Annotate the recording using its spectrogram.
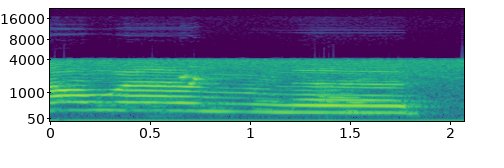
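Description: A person's voice holding one long drawn-out vowel, gliding up at first and then sinking slowly, breaking off shortly before the end.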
